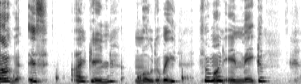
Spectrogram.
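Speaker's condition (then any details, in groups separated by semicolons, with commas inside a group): Cerebral palsy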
